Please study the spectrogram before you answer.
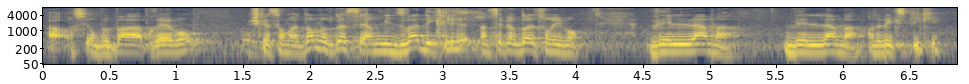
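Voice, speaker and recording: Un homme rabbin qui donne un cours de Talmud animé, interroge ses élèves et répète ses mots en s'emportant. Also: male voice, quick pace, a little hiss or hum. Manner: animated, quizzes the students, repeats words, rising pitch when excited. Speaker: rabbi teaching a Talmud class. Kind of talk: lively Torah class.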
